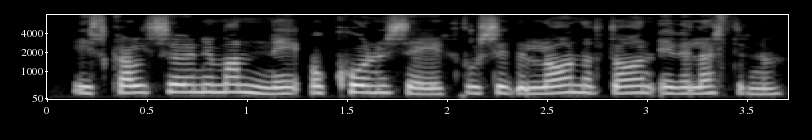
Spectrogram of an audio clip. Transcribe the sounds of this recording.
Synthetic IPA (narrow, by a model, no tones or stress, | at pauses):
iskalsœɣʏnɪmanːɪʔɔɣkʰɔːnʏseːjɪɾ̥θusɪːt̪ɪɾlɔːnaɾt̪ɔnɪvɪðlɛst̪ɾɪnʏm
